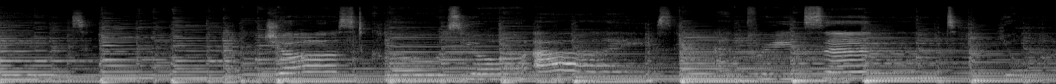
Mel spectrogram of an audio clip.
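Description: A woman singing the first chorus of a song while strumming chords on an acoustic guitar.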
